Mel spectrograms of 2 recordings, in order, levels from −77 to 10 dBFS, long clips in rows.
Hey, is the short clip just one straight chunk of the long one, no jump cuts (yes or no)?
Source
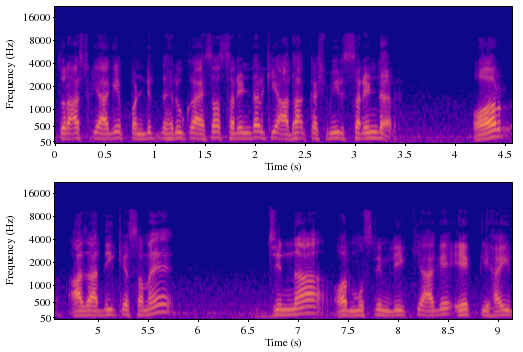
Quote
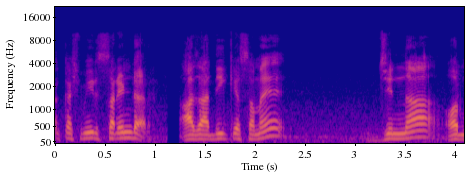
no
